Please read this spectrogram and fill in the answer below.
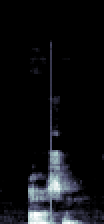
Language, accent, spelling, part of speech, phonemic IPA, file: English, Southern England, arson, noun / verb, /ˈɑːsən/, LL-Q1860 (eng)-arson.wav
- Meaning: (noun) The crime of deliberately starting a fire with intent to cause damage; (verb) To illegally set fire to; to burn down in a criminal manner; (noun) A saddlebow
